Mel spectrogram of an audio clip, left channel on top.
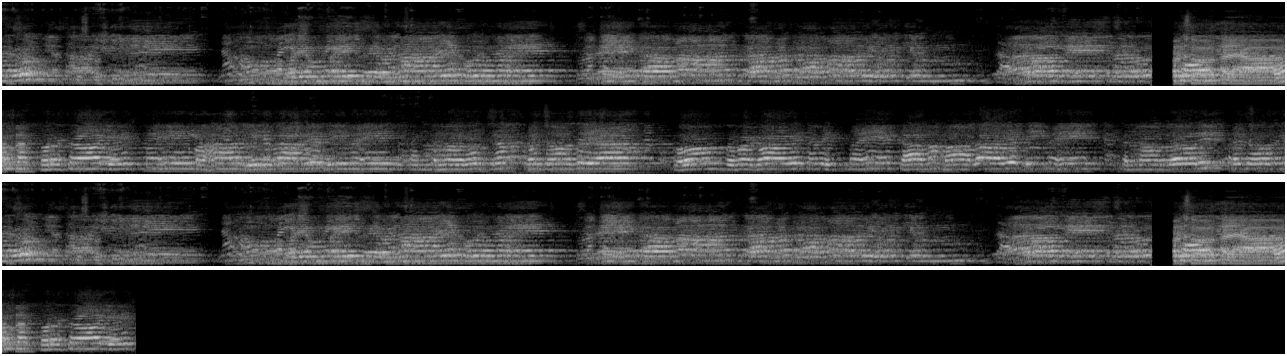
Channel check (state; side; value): drops out; right; at 14.2 s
